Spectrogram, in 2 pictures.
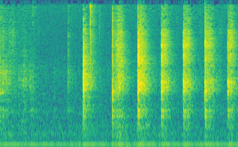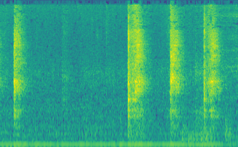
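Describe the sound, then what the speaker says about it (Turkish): Quick series of knife cuts chopping sausages on a board, about a dozen crisp chops in a steady rhythm, a pause, then a few more, against a low hum. "hızlıca doğrayalım."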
